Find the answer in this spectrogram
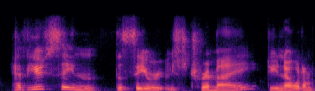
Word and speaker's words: Treme: little scene what have you seen the series Treme do you know what I'm talking about t-r-e-m-e yes write it down because it's felt dream but pronounced Treme spell it again t r e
